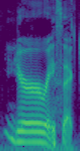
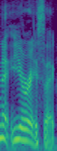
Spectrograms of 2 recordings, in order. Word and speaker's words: Urasek: Urasek. – Urasek. – Lauren Urasek.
